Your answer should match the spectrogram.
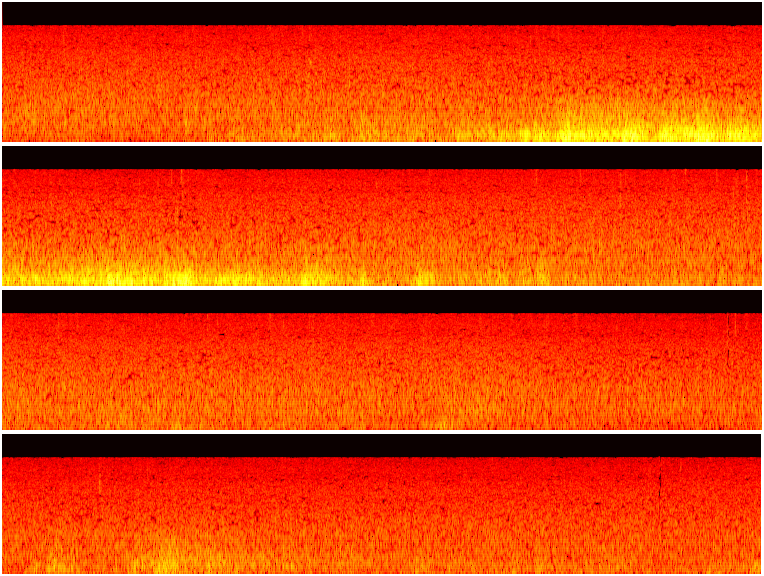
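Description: Steady rain with a long, loud roll of thunder starting about five seconds in and rumbling for several seconds before fading, then a second, fainter rumble near the end.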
